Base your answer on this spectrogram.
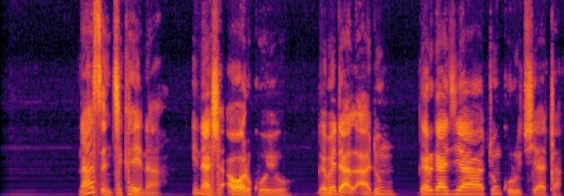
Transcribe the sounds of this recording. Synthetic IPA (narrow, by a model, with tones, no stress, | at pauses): na˦ha˦sʼɪ˨nt͡ʃi˦ka˦jna̰ː˨ | ʔɪ˦naː˨ʃa̰˨ʔa˦wɐ˨rkʷoː˨joː˦ | ɡɐ˨me˦da˨ʔa̰˨lʔa̰ː˨dʊ˦ŋ | ɡɐ˦rɡaː˦d͡ʒɪ˦jaː˦tʊ˦ŋkʷʼʊ˨ɾu˨t͡ʃɪ˦jaː˦ta̰ː˦ʔ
